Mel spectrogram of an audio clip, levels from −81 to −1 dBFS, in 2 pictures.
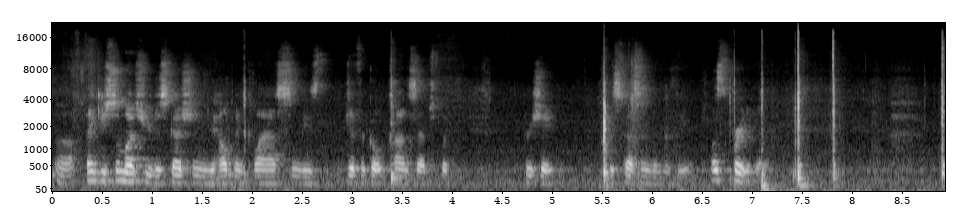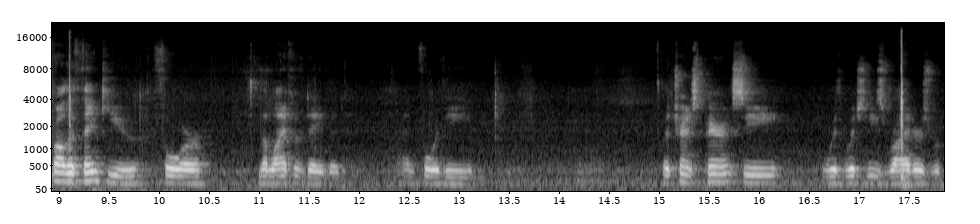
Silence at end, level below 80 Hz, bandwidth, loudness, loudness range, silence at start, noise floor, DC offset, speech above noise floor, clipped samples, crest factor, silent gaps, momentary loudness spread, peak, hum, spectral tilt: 0 s; -52 dBFS; 18 kHz; -25 LUFS; 7 LU; 0 s; -48 dBFS; under 0.1%; 24 dB; under 0.1%; 26 dB; none; 16 LU; 0 dBFS; none; -4 dB/octave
